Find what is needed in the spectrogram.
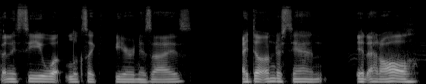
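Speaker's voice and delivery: usual speaking voice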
